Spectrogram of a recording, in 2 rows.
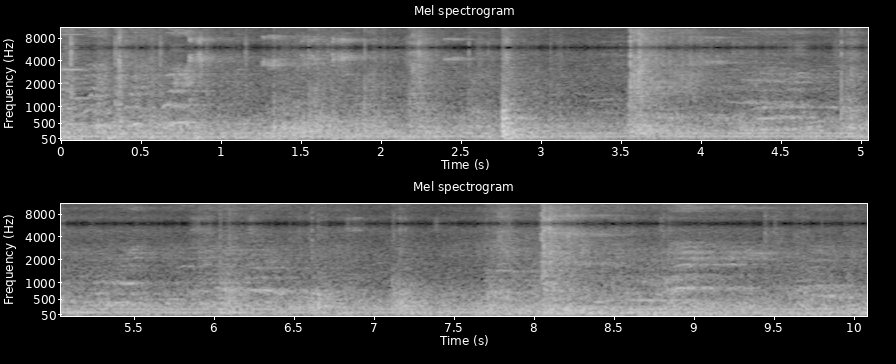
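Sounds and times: players' voices: 0.0 - 1.7, 3.3 - 10.0.

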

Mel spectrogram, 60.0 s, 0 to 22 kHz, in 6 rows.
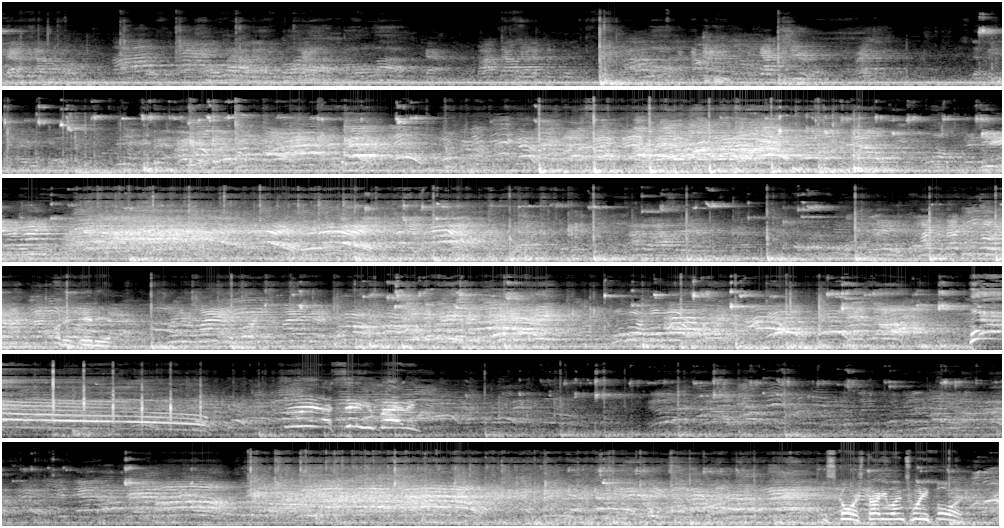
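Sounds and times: people talking in echoing gym: 0.0 - 59.9.

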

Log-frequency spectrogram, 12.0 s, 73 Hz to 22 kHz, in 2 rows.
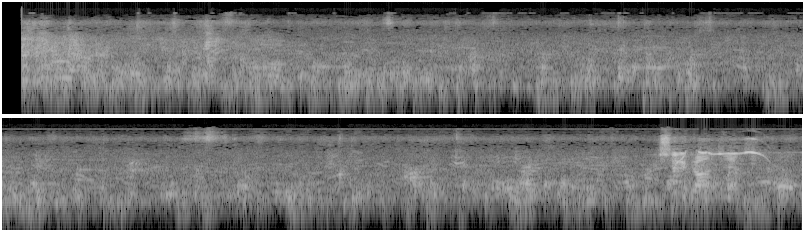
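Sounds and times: crowd babble: 0.2 - 12.0.

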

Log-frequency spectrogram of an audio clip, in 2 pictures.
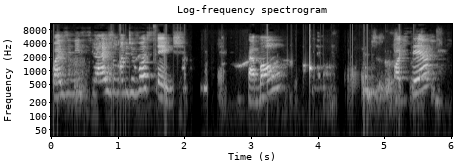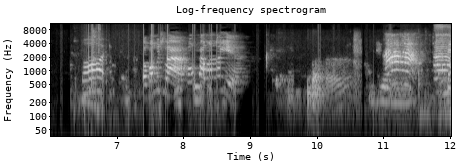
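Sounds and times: young children's voices: 6.3 - 8.6, 10.5 - 12.0.

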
